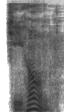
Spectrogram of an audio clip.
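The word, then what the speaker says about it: 基本: it sounds like key the i is pronounced as an e the kanji key equals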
